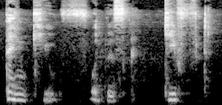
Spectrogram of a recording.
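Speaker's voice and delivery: slow, hushed thanks to God; awed prayer. Real, not acted. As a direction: breathe the words out in wonder.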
